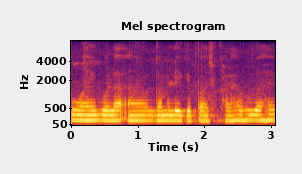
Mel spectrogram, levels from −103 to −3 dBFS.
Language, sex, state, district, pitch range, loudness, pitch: Hindi, male, Uttar Pradesh, Muzaffarnagar, 135-140 Hz, -14 LUFS, 135 Hz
